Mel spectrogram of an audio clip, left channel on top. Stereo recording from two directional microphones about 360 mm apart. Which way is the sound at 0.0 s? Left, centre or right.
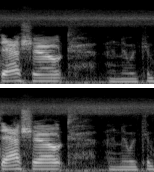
Centre.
